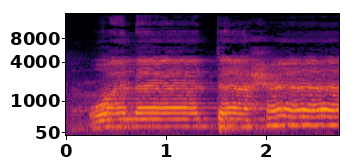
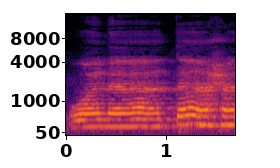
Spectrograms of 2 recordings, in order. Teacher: Dia ada sedikit henjutan pada haddu. Kalau kita baca straight je, wala tahaddu, kurang tepat.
